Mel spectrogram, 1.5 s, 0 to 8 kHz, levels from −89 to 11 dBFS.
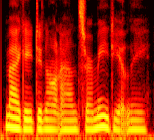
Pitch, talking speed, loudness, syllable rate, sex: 160 Hz, 195 wpm, -16 LUFS, 7.8 syllables/s, female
